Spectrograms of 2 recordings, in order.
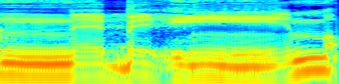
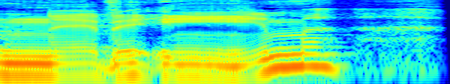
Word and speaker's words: Nevi'im: So Nebi'im, or Nevi'im, depending upon your particular pronunciation, that is the word for prophets, and that's where we get the N in T-N-K.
